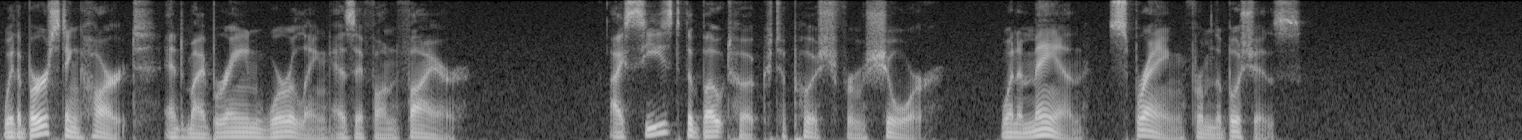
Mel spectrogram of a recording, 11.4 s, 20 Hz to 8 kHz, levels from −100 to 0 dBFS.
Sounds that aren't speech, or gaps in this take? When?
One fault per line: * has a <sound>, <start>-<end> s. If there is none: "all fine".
all fine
